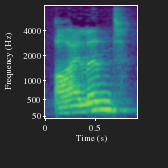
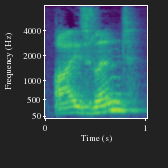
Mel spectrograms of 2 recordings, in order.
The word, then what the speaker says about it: island: s so Island so remember that the S is silent island island island okay Island the is no s sound it's not iseland it's not Island it's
